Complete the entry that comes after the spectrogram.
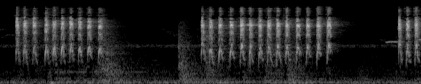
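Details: Long nyerecet chatter from a Eurasian tree sparrow: dry, high, rapidly repeated chirps in one-second and one-and-a-half-second bursts with silent gaps between.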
